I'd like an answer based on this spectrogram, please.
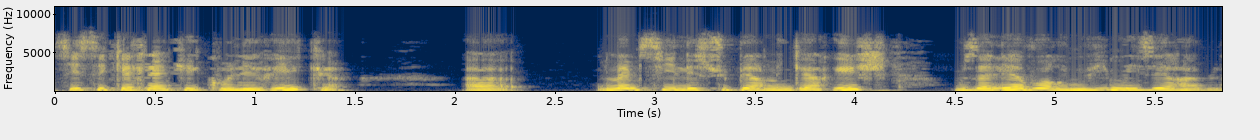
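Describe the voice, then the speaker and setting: A somewhat breathy woman's voice at medium pitch, fairly quick in pace, with ordinary pitch variation and long, frequent pauses. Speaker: psychology YouTuber. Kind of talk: informal explainer video. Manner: halting, many repetitions and fillers.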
